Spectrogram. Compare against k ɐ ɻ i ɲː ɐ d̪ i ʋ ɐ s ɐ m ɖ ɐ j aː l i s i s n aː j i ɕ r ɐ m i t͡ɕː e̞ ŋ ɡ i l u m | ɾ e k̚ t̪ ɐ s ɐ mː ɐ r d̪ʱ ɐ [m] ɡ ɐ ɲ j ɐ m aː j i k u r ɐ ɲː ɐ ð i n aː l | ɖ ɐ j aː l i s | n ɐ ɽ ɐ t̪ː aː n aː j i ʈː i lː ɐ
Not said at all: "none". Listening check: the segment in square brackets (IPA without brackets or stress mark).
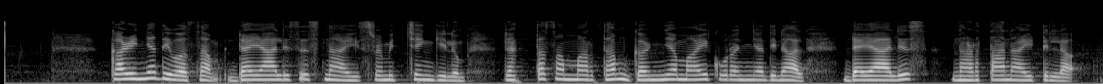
m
